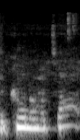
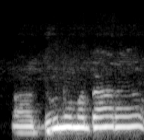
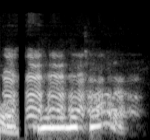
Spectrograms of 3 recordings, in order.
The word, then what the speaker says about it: Hakuna Matata: I'm like, it's Hakuna Matata, and they're just like, Duna Matata. Like no, Hakuna Matata.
